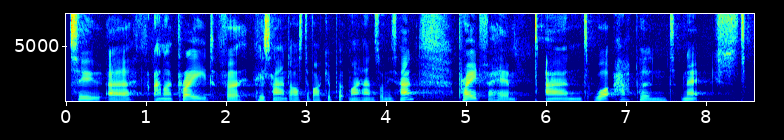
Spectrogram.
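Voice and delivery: normal talking voice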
